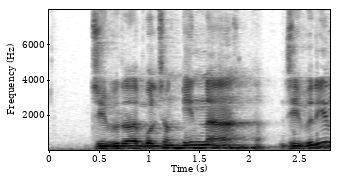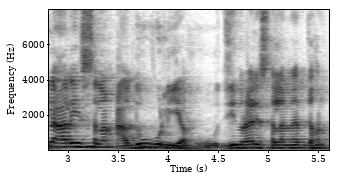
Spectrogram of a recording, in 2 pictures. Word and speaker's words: জিব্রীল: জিব্রাইলের নামের দুটো উচ্চারণ রয়েছে। জানেন না জানেন না? আমাদের দেশে শুধু জিব্রাইল উচ্চারণটি প্রসিদ্ধ তাই না? কিন্তু হাদিস কোরআনে কি রয়েছে? জিব্রল কি রয়েছে? জিব্রাইল আর মিকা এখানে জিব্রাইল নাই। কি আছে জিব্রীল আমি প্রসিদ্ধ কেরাত যে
